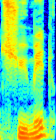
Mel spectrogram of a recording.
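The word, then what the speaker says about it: Tumut: Well, this is a call out to anyone listening to this who is from Tumit or knows someone from Tumit.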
